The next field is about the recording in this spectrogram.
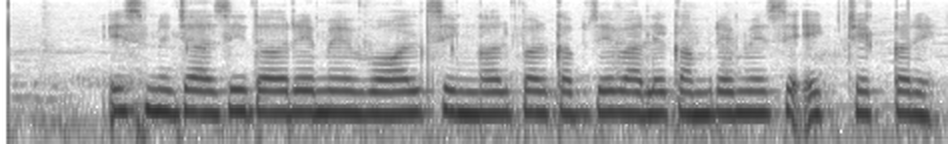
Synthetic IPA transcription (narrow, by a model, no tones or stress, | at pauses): ɪsmɪd͡ʒaːzid̪ɔːɾemẽʋɔːlsɪ̃ŋɡəlpɐɾkɐbzeʋaːlekɐmɾemẽseʔeːkt͡ʃɛːkːɐɾẽː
